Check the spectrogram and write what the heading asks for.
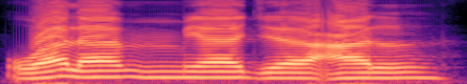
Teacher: Walam ya, walam yaj'al, ada huruf jim yang berharokat sukun dan ditandai di sini warna ungu, itu hukum bacaannya qalqalah, yaitu suara jimnya dipantulkan, tidak walam yaj'al tapi dia ada pantulannya, walam yaj'al.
